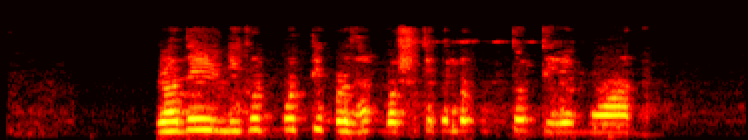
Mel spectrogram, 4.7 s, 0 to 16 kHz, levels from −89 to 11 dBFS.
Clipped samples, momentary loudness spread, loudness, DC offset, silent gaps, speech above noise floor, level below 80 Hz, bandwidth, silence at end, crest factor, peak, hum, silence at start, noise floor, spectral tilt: under 0.1%; 9 LU; -19 LUFS; under 0.1%; none; 57 dB; -70 dBFS; 7.8 kHz; 0.75 s; 18 dB; -2 dBFS; none; 1 s; -76 dBFS; -4 dB/octave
